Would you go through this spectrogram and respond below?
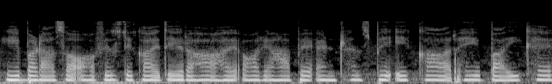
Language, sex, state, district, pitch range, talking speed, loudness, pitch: Hindi, female, Haryana, Charkhi Dadri, 200-205 Hz, 195 wpm, -14 LUFS, 205 Hz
